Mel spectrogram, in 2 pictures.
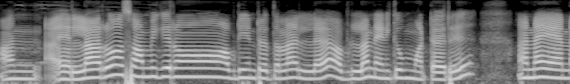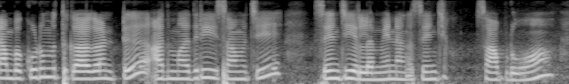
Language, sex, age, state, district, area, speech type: Tamil, female, 45-60, Tamil Nadu, Tiruvannamalai, rural, spontaneous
